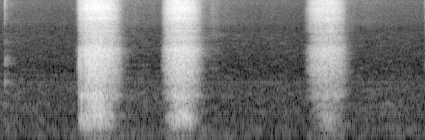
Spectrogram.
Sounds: Sniff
